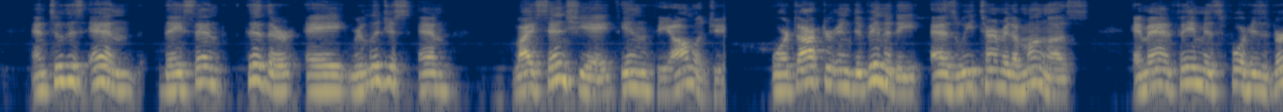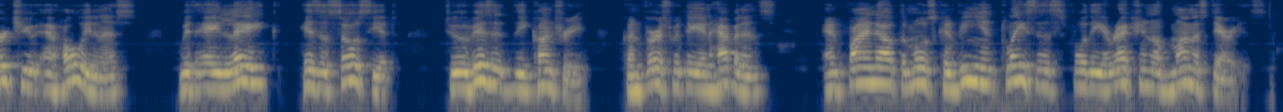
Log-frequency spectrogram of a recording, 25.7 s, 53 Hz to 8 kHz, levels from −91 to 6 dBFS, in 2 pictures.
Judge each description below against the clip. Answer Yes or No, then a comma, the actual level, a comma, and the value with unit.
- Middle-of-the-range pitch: Yes, medium, 160 Hz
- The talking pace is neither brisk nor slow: No, slow, 130 wpm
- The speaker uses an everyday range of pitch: Yes, average, 4.7 semitones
